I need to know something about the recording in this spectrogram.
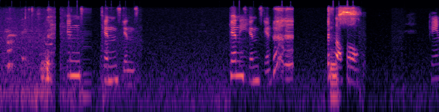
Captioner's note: gasp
